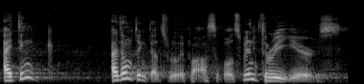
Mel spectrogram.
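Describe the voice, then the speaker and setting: A woman's voice: fairly low pitch, huge pitch swings, moderate pace, vocal fry, mellow. A woman in her thirties from Portugal, co-hosting a conference on stage with a handheld mic, trading sarcastic jokes. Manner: sarcastic, playful banter. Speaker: conference co-host. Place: large conference hall stage. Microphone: handheld microphone. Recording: long hall reverb.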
